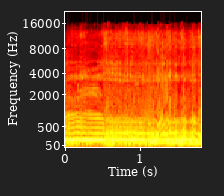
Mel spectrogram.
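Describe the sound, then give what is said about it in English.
A voice imitates a motorboat engine as a cell phone ringtone, a steady, low buzzing drone held at an even pitch without a break. “So we're just going to record cell phone toads. Okay, motorboat.”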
